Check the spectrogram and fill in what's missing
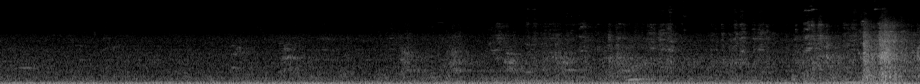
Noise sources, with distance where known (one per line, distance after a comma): dog barking or whining, far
